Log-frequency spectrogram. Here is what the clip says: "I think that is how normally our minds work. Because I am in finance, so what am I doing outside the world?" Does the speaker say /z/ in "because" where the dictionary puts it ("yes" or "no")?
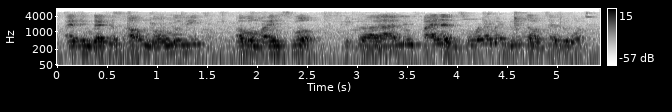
no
